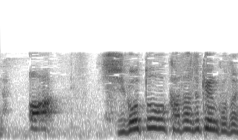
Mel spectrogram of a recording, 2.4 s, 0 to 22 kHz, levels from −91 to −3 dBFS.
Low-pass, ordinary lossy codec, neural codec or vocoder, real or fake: 5.4 kHz; none; none; real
